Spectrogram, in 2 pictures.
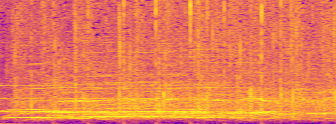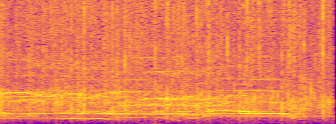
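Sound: audience applause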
